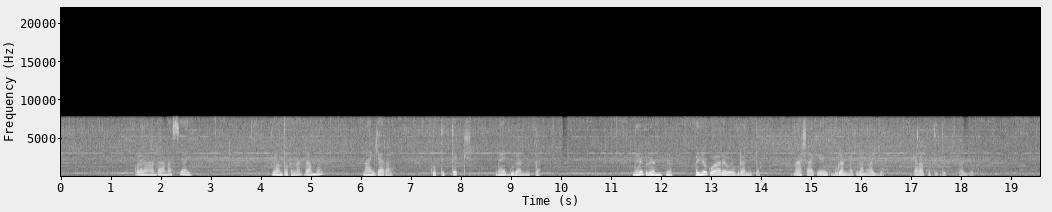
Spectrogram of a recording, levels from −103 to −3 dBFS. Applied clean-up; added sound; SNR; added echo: none; Frying (food) + Domestic sounds, home sounds; 12 dB; none.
